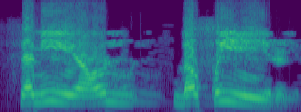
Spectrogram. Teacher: تنوین بھی با سے پہلے میم میں بدل جاتی ہے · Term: اقلاب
